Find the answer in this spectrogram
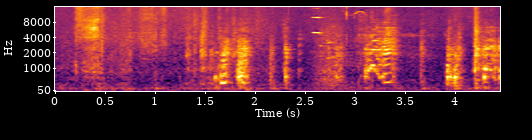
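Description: An office chair creaking as a person grips it and sits down: a few short, faint squeaks with light rustling and knocks.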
